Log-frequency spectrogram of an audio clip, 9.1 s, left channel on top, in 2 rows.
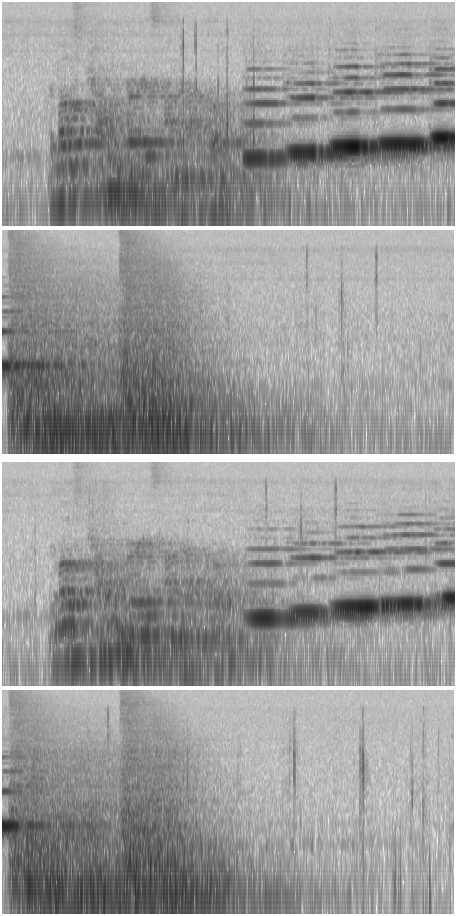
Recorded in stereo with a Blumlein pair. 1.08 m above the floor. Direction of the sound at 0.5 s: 70° left.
